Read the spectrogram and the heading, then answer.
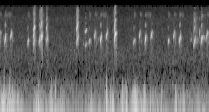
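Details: Early-morning song of a goldfinch mule (goldfinch hybrid): scattered sharp high chirps and brief clicking bursts, strung in loose irregular phrases over faint low knocking sounds.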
